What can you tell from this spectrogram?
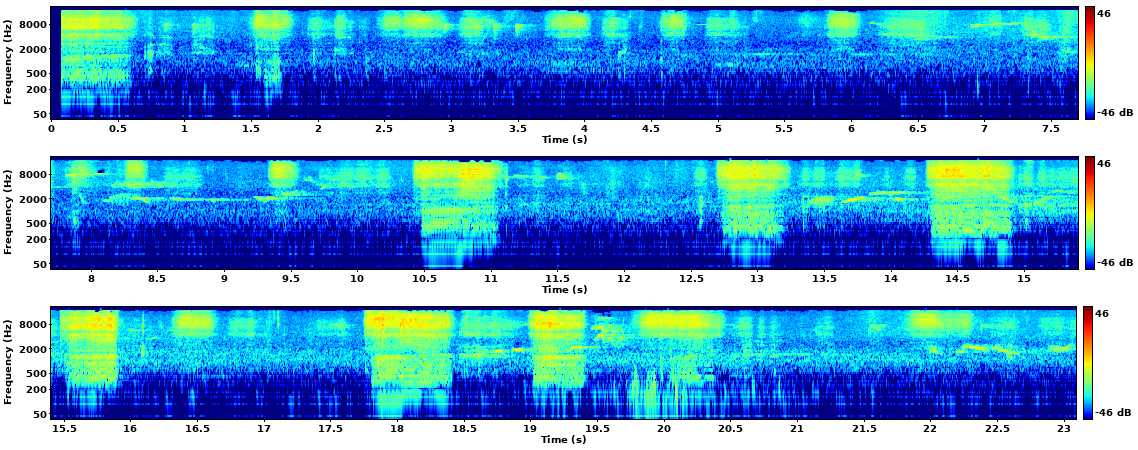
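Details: Repeated loud snorting inward gasps in short bursts from a dog, typical of reverse sneezing, a spasm of the soft palate and throat.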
